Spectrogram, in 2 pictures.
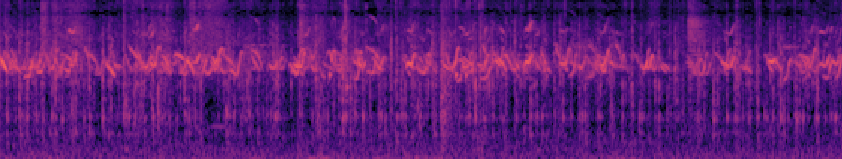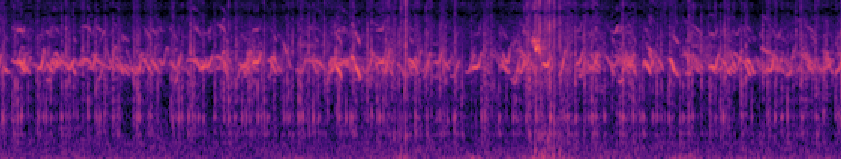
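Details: Baby chicks of domestic chickens peeping together: a dense, continuous chorus of short high chirps overlapping throughout, with soft thumps and background hiss.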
